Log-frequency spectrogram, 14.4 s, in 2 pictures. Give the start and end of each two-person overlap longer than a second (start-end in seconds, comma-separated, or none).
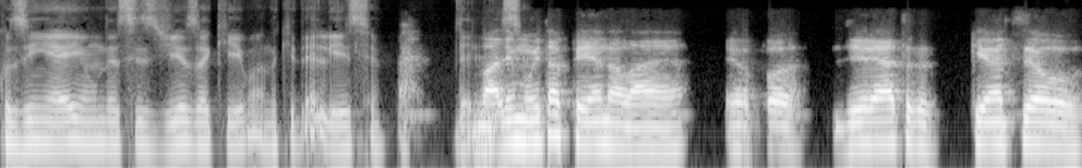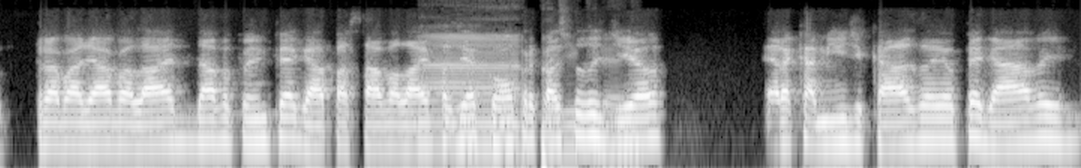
10.0-11.5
